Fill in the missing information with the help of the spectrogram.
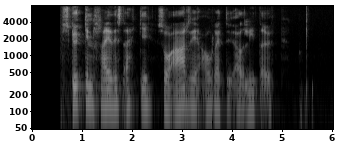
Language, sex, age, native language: Icelandic, male, 18-19, Icelandic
